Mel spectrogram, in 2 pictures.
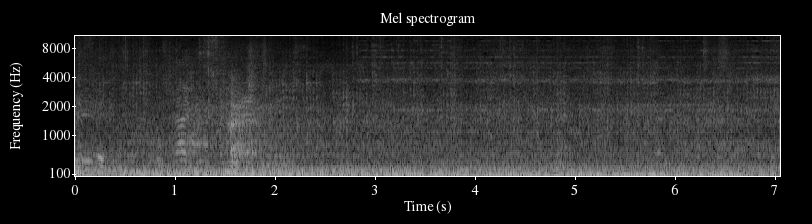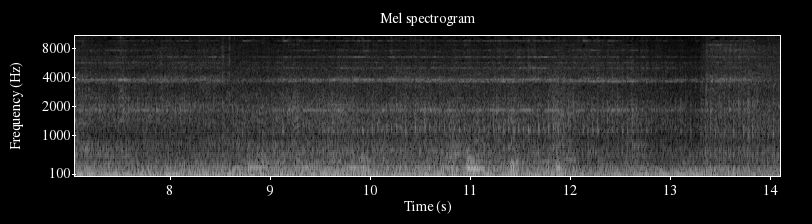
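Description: Diesel engine of road-works machinery running steadily, a continuous low drone.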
